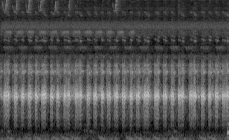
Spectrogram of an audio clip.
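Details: A male toad's courtship call to draw in a female: rapid, evenly repeated croaking pulses on a single mid-range note, continuous and loud, over a quiet low hum.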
